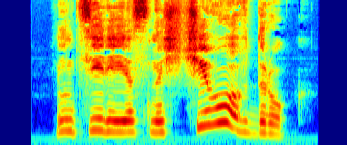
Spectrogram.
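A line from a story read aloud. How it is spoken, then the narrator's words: Skeptical snort. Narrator (Russian): хмыкнула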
